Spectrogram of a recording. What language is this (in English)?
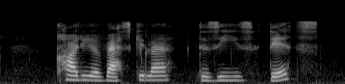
English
